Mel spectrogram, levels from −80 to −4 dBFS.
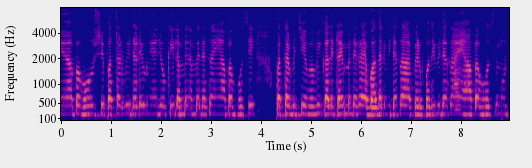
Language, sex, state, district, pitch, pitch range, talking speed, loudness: Hindi, female, Chhattisgarh, Rajnandgaon, 220 Hz, 210-225 Hz, 275 wpm, -37 LUFS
